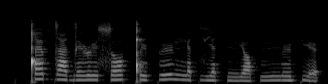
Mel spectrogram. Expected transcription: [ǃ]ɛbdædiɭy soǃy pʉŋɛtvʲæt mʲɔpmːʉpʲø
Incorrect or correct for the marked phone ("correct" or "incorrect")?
correct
